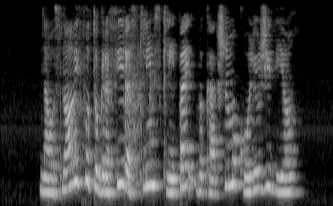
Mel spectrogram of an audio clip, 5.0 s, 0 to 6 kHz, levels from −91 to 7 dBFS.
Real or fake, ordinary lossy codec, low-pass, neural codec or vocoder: real; none; 5.4 kHz; none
